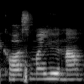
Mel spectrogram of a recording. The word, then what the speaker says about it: 川島夕奈: 夕に奈良県の名で川島優奈って読みます。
